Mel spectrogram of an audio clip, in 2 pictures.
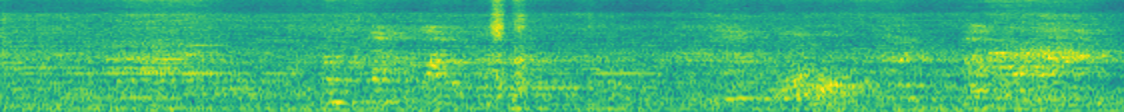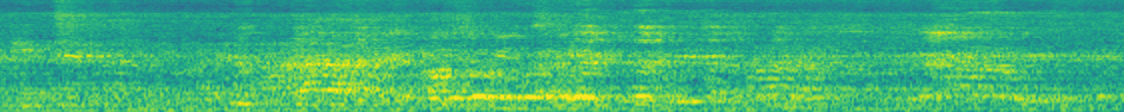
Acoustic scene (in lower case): crowded indoor space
